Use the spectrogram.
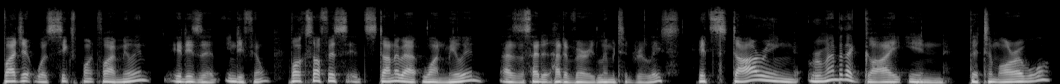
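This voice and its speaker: A man's voice: mid-range voice, lively intonation, moderate pace, hardly any pauses, dark tone, dry recording, studio quality. A man co-hosting a podcast, casually retelling a movie plot in a loose, rambling way with restarts. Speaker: podcast co-host. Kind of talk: casual chat reviewing movies.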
